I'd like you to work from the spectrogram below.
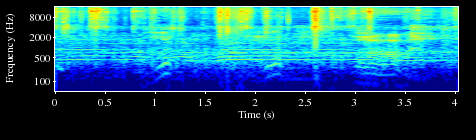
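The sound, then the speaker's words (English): A few brief metallic clinks and a key-jangling rattle, like handcuffs being unlocked, sit beneath a murmuring voice, with one sharper click standing out near the middle. “Let me get my keys.”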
